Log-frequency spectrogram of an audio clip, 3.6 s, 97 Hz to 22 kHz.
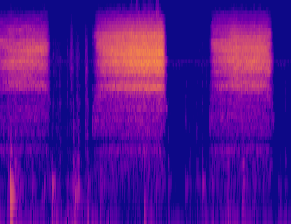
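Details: Barn owl nest box in Israel, 4 July 2021, parents bringing voles to the nestlings: long, rasping hisses of nearly a second each, with soft shuffling and scraping between them.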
